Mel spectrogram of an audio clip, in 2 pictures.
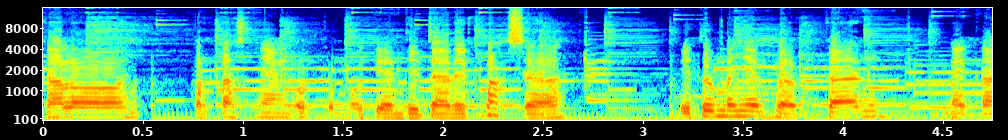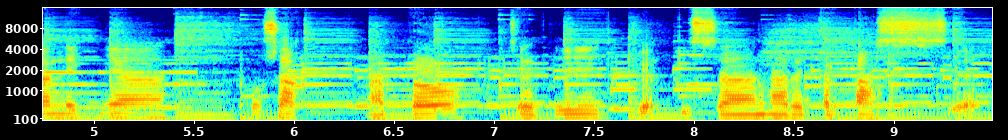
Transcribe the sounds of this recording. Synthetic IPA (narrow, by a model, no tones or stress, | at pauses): kalo | t̪ərt̪asɲaŋkʊt̪̚kəmudiand̪it̪aɾɪpaksa | it̪uməɲəbap̚kanmekanɪk̚ɲa | tusak̚ | ʔa̰t̪awd͡ʒadiŋɡa̰ʔb̥isanaɾɪhp̪ərt̪as | ja̰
